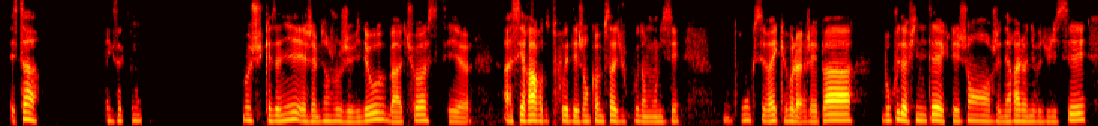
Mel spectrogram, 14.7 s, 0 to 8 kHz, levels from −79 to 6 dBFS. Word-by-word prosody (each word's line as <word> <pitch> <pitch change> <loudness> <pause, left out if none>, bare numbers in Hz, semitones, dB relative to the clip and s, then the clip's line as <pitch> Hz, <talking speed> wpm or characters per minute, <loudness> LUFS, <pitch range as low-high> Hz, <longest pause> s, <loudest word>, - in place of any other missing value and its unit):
C'est - - -4
ça! 165 -4 +4 0.9
Exactement. 145 +1 -10 1.3
Moi 150 -1 -4
je 135 - +1
suis - - -4
casanier 150 +3 0
et 135 - 0
j'aime 130 0 -1
bien 140 +2 -5
jouer 135 0 -5
aux - - -4
jeux 120 -1 -4
vidéo, 145 +8 0
bah, 120 -5 -1
tu - - -9
vois, 150 0 +2
c'était, 125 -3 -9
heu, 115 -1 -3 0.5
assez 150 - +2
rare 145 -2 +7
de - - -12
trouver 140 +1 -3
des 130 -1 -1
gens 130 0 -2
comme 135 -1 -4
ça, 140 +2 +2
du 130 +1 -9
coup, 140 +1 -11
dans 125 -1 -5
mon 120 0 -6
lycée. 125 +1 -7 0.8
Donc 150 0 -7
c'est 135 - -4
vrai 140 +2 +3
que 135 - -5
voilà, 135 -2 +2
j'avais 125 -1 -3
pas 150 0 +7 0.4
beaucoup 145 +4 -4
d'affinités 150 0 +2
avec 140 -4 +3
les 130 - -2
gens, 135 +3 -3
en 135 -2 -2
général, 130 +1 -1
au 130 - -2
niveau 125 -1 -8
du 125 0 -11
lycée. 155 +6 -1
135 Hz, 205 wpm, -23 LUFS, 125-150 Hz, 1.3 s, rare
